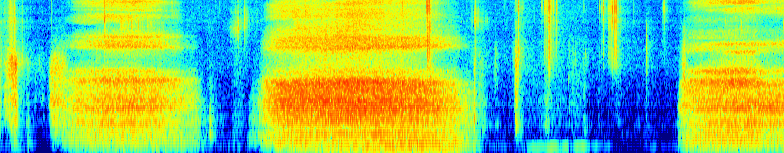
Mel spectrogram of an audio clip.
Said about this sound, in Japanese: 吐息でも温めちゃいましょうか。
